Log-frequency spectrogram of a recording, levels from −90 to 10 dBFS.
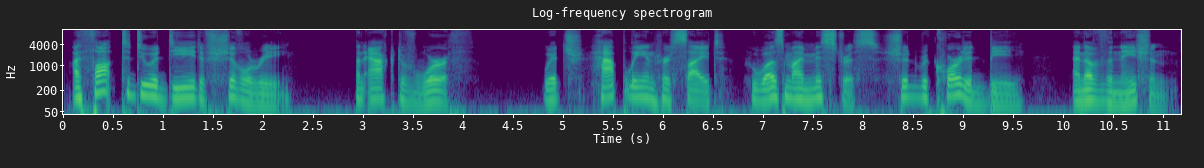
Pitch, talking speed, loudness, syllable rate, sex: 105 Hz, 150 wpm, -25 LUFS, 3.9 syllables/s, male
